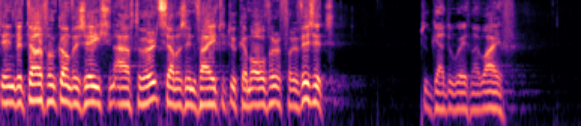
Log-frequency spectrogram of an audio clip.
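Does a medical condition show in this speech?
Yes: Parkinson's disease; diagnosed 5 years ago, very slow progression per neurologist; sometimes stutters and blurs words, still preaching.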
